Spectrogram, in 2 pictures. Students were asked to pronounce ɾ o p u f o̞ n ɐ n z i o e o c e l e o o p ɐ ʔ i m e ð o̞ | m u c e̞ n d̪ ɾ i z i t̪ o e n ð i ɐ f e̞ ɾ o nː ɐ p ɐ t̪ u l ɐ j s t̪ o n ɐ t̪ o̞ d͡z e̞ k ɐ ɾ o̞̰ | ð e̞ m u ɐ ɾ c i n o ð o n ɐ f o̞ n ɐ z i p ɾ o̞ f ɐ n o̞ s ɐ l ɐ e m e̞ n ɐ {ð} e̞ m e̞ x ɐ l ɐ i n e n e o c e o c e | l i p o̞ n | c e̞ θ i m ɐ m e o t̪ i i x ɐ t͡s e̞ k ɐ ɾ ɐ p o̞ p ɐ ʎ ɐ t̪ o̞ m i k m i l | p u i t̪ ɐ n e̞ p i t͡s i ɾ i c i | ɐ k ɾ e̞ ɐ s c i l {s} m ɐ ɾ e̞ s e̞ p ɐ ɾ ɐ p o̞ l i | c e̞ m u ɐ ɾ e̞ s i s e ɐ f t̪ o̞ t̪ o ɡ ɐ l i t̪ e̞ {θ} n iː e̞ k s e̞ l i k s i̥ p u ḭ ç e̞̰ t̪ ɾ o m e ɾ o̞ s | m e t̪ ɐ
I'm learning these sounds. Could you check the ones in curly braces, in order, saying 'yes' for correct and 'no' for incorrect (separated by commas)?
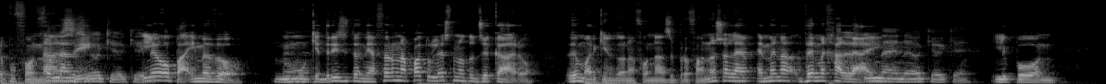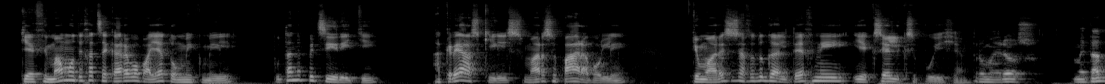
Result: yes, yes, no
